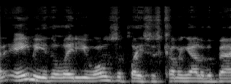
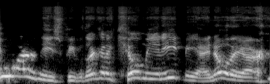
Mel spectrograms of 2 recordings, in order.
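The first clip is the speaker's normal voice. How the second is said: mock panic; 7 semitones higher, 6 dB louder than usual. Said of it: "And I'm like".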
